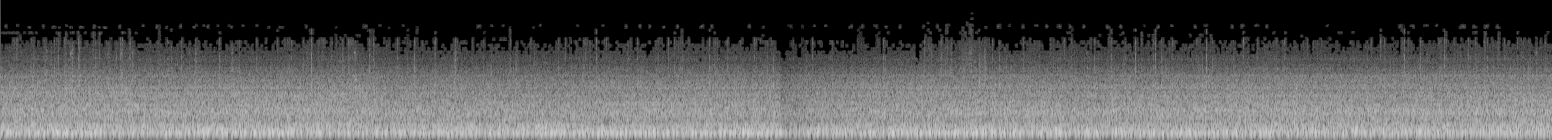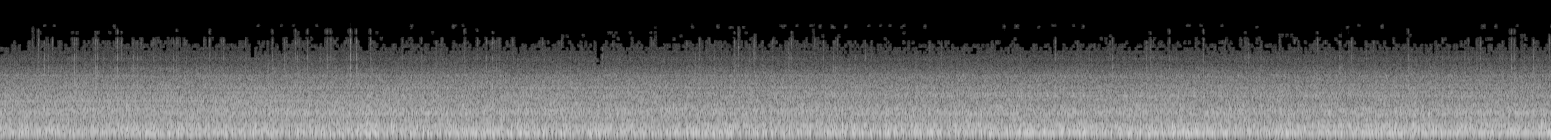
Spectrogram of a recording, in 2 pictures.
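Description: Peterbilt semi truck cruising at highway speed, heard from inside the cab: a steady diesel engine drone under even road and tyre noise.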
